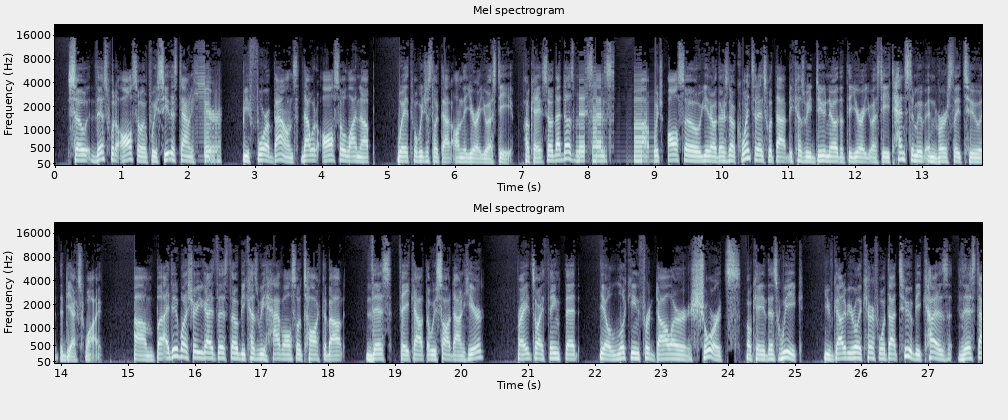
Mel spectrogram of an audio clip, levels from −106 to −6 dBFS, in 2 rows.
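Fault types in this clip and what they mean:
Gain pumping: the level rises and falls by roughly 20 dB across the clip, likely from gain set far too high with a fast limiter clamping each loud sound, so loud and soft parts end up closer in level; the waveform looks flattened.
Robotic sound from repeated short buffers: from 2.05 to 2.49 s and 7.80 to 9.01 s the audio turns into a rigid metallic buzz at 134 Hz, likely because a short stretch of about 7.5 ms is looped while most of the real audio is skipped; a spectrogram shows evenly spaced harmonic stripes.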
